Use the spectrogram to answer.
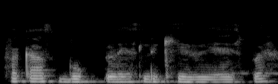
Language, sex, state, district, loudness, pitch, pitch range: Hindi, male, Uttar Pradesh, Jalaun, -29 LUFS, 125 Hz, 120-130 Hz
